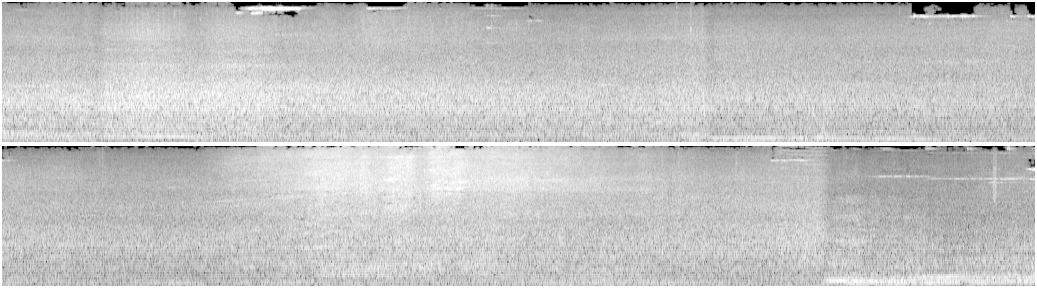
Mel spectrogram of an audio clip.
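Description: Supercars driving off through city traffic over steady road noise. An engine note swells and falls at the start and again about a third of the way in. A louder engine note cuts in suddenly near the end, its pitch rising and then falling.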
